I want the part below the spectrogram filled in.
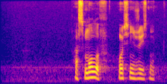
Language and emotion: Russian, neutral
